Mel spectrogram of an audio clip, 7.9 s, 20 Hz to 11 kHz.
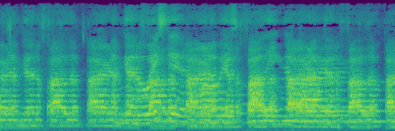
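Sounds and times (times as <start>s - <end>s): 
male vocal harmony loop: 0.0s - 7.9s.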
